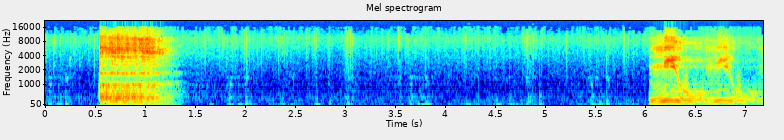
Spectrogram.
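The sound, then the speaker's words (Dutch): A big, loud, voiced burp lasts nearly a second, then silence. A second loud vocal sound follows, with a pitch that swings up and down repeatedly. “Ik moet er een grote boer van laten.”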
